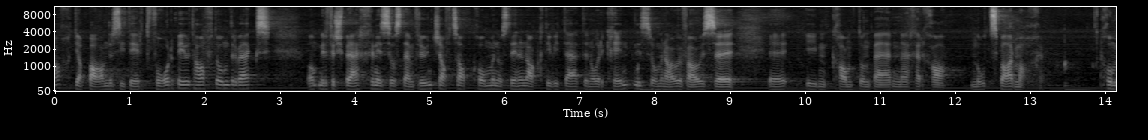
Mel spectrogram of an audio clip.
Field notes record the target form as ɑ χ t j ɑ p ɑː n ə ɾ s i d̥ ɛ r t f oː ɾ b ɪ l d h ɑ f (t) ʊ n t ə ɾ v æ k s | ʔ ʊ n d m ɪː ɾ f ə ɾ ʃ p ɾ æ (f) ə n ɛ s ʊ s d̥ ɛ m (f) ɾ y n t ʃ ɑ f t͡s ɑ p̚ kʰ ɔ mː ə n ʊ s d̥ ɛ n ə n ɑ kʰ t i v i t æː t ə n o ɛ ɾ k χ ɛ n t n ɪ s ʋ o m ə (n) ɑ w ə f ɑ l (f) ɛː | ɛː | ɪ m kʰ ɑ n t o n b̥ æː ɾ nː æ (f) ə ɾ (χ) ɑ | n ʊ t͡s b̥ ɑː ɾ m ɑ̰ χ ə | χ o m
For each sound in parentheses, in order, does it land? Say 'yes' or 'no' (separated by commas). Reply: yes, no, yes, yes, no, no, yes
